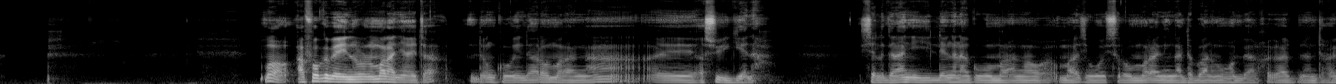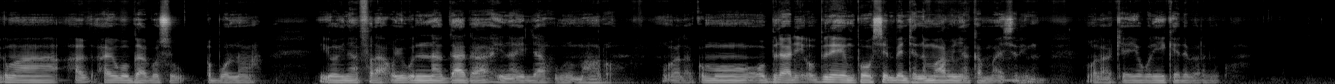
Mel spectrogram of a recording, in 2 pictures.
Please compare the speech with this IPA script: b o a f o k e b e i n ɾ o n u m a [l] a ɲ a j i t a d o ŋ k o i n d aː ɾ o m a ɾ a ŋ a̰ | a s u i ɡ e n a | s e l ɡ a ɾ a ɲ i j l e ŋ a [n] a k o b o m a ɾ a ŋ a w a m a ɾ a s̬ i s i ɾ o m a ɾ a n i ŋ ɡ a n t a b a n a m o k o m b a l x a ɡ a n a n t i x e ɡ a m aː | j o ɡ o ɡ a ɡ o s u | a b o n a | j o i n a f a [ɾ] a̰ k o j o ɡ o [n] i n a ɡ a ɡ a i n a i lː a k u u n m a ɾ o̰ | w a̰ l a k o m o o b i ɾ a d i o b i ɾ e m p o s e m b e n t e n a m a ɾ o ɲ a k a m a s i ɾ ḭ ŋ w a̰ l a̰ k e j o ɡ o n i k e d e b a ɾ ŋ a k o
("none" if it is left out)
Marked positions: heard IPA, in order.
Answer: ɾ, n, ɾ, n

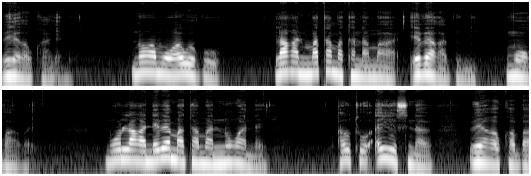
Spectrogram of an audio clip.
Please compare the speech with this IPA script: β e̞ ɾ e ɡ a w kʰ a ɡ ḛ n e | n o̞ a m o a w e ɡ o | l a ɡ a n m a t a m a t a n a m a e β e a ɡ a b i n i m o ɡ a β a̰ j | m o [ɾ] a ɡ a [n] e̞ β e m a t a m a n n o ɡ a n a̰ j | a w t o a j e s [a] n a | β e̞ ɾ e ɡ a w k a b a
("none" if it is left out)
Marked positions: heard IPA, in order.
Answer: l, n, i

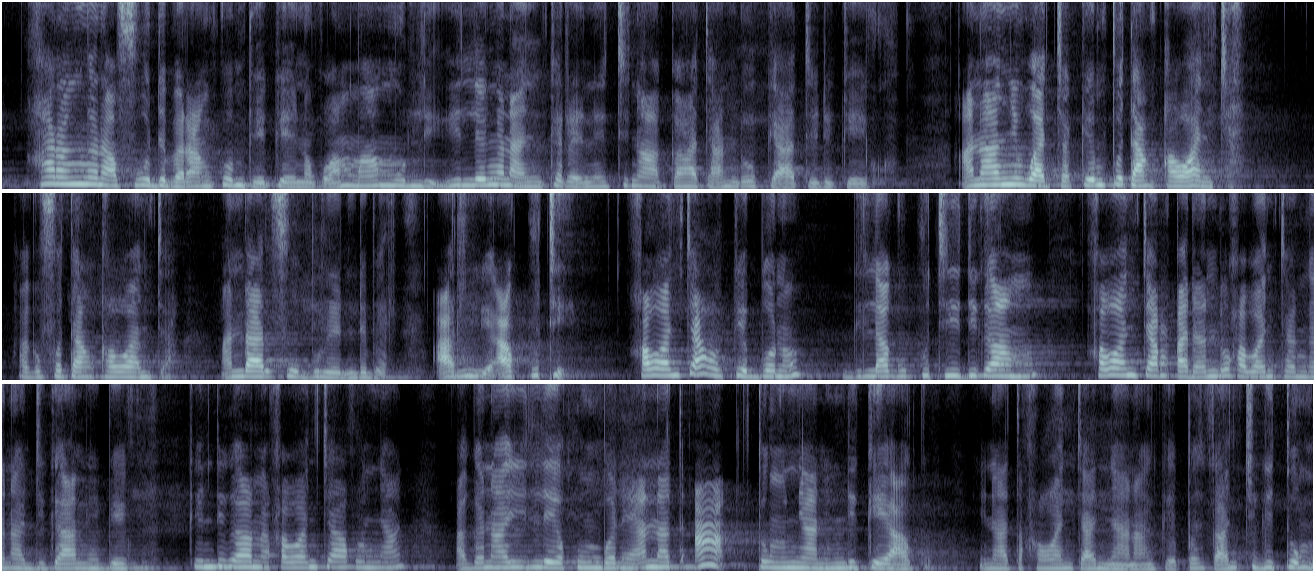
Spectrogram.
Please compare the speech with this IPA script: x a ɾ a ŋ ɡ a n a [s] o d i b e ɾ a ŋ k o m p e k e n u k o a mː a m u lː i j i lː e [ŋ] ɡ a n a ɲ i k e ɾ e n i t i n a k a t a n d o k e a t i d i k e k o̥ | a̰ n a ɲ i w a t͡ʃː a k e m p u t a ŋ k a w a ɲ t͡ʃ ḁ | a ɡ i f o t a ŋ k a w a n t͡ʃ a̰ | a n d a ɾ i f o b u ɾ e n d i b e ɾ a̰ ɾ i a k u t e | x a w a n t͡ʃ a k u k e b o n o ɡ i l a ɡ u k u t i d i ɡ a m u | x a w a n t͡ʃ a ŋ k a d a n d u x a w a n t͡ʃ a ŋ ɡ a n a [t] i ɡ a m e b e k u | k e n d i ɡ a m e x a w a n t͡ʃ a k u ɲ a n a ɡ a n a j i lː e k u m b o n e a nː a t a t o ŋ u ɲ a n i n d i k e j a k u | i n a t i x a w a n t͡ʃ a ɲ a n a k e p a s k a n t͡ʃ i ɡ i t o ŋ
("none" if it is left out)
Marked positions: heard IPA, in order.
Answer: f, ŋ, d

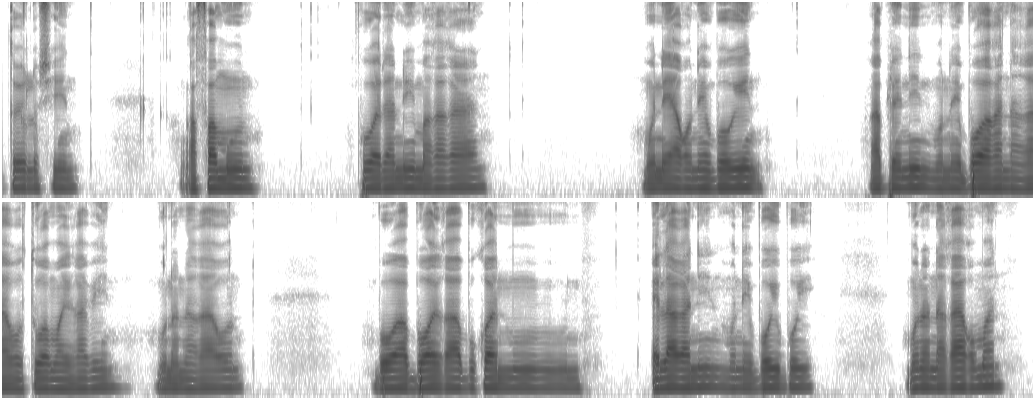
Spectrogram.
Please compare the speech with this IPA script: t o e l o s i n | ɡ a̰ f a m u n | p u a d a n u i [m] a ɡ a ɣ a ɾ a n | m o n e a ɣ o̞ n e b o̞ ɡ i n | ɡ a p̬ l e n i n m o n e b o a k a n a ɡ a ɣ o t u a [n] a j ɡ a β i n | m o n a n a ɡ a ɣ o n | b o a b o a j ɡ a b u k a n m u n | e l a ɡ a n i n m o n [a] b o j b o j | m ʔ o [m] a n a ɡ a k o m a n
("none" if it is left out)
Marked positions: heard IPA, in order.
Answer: m, m, e, n

